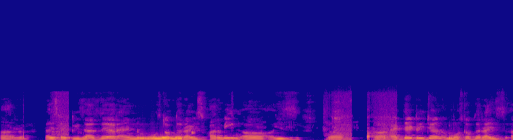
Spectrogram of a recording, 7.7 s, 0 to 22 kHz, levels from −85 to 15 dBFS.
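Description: From 0 to 0.79 s the speech is heavily turned down. This is speech suppressed in double talk. The drop reaches around 40 dB. The talker fades and breaks into pieces. The cause is likely an echo canceller that could not tell the near talker from loudspeaker echo while both sides spoke, so it attenuated everything. The same suppression returns from 1.03 to 4.98 s, a long stretch of about four seconds. It comes again from 5.27 to 5.64 s and from 5.96 s to the end.

Inside these stretches there is echo leak. From 2.05 to 2.73 s a delayed copy of the speech trails by about 0.36 s. It sits around 10 dB louder than the direct speech. This is likely residual loudspeaker echo that the canceller failed to remove and sent back. Short scraps of echo recur at 5.48 to 5.55 s, delayed 0.38 s, and at 6.71 to 6.79 s, delayed 0.39 s. Both sit at roughly the speech level.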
